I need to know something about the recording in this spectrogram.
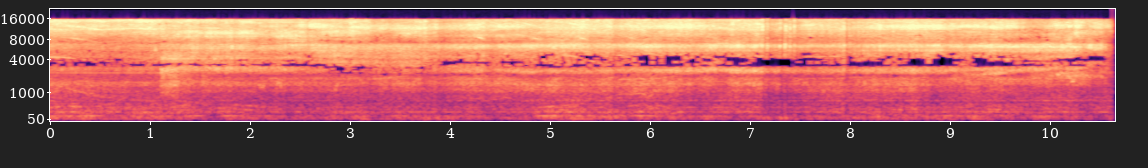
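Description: High-speed dental air-turbine handpiece with a metal-cutting bur running steadily with its water spray, cutting through a metal bridge framework in the mouth to section it into two pieces. A steady hiss of water spray and suction goes with it.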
